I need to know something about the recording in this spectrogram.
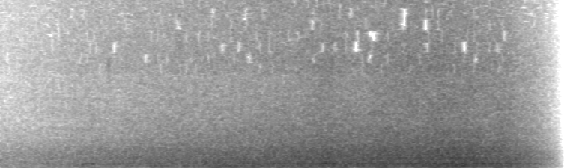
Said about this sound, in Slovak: Kde sa práve nachádzate? V ruchu veľkomesta? tichej prírode, alebo počujete šum mora.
